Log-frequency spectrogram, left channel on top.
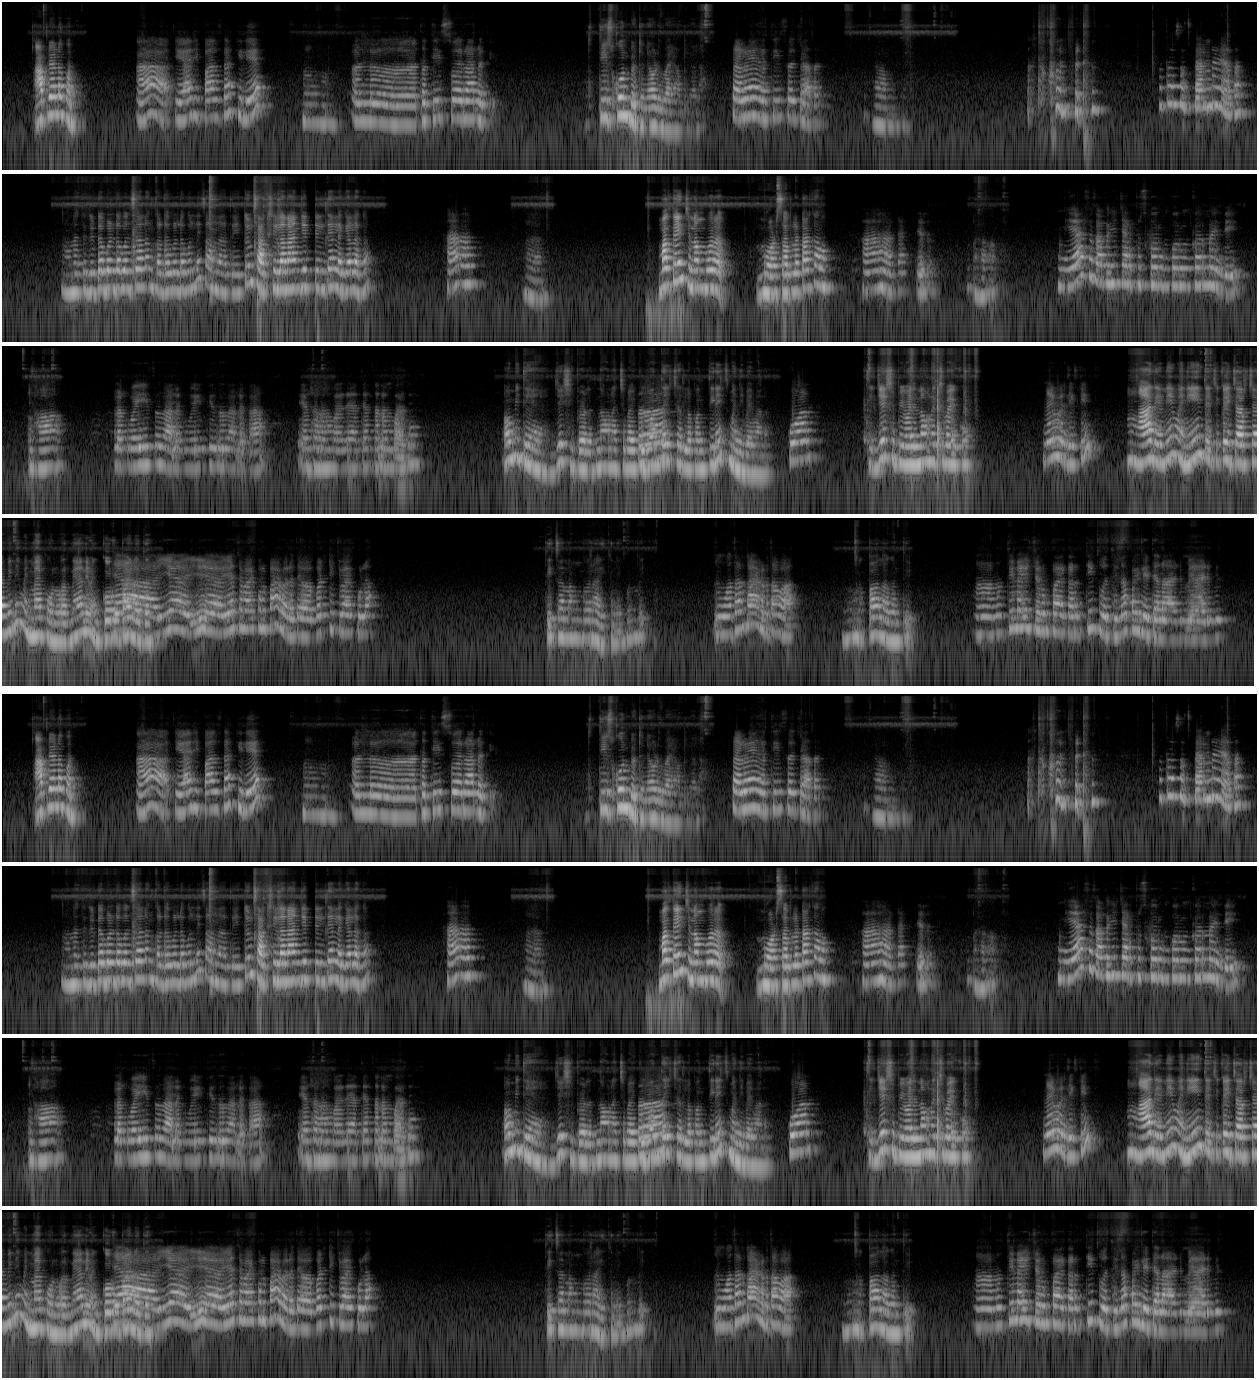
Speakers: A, in the centre; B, on the right.
A: आपल्याला पण
B: हा ते आध पाचदााखील अ
A: हम्म
B: आता तीसवरवर आलं ते
A: तीस कोण भेटून एवढे बा आहे आपल्याला
B: चल तीसच्या
A: ह का
B: आता कोण तसच कर नाही आता
A: ह ना तिथे डबल डबल चालल का डबल डबल नाही चालणार ते तुम्ही साक्षीला ना त्यांना केला का
B: <inaudible> ह
A: ह मला त्यांचे नंबर व्हट्सअपला टाक
B: हा हा टाकते ना
A: हा
B: म यासच आपण विचारपूस करून करून करणार ते.
A: हा.
B: वय हीच झालं वय तीच झालं का याचा
A: हा
B: नंबर द्या त्याचा. नंबर द्या.
A: अमित जे शि पला <inaudible> नवनाथ च्या बायको ला
B: हा
A: दोनदा विचारलं पण ती नाहीच म्हणाय बाई मला.
B: कोण
A: जे सीई पिवाली नवनाथ ची बायको.
B: नाही म्हणाली ति.
A: आलंय नाही म्हणे त्याची काही चर्चा बी नाही म्हणाय माय फोनवर नाही आले म्हणे करून
B: त्या
A: पाहिलं तर
B: य ये. बायको ला पाय बर बटाट्याच्या बायकुला
A: तिचा नंबर आहेक नाही माहित बाई.
B: हं होता ना तुझ्या काड त्याव
A: हम्म पाहव लागल
B: हा मग तिला विचारून पाय कारण तीच होती ना पहिले त्याला ड ऍडमिन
